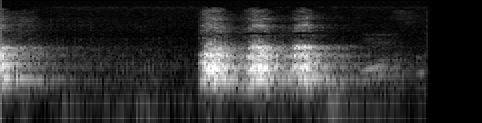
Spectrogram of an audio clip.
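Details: Angry dog: the fading tail of a bark, a brief silence, then three rapid, harsh barks that trail off into a soft growly ending.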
